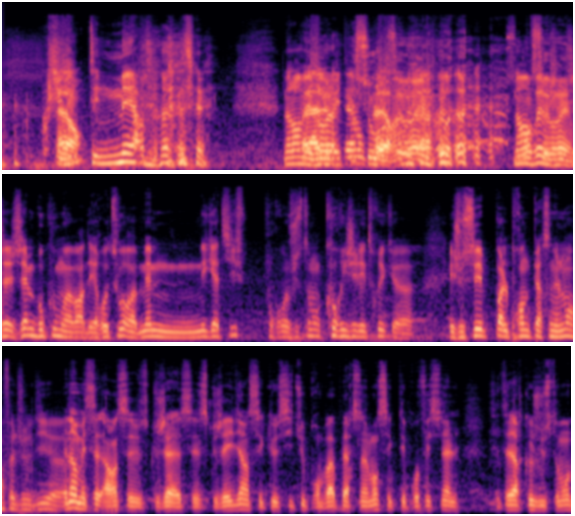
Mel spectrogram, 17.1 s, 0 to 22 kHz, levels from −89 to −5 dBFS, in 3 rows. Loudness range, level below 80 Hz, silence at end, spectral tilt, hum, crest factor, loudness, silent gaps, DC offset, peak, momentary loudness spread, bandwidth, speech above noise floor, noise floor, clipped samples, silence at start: 10 LU; -56 dBFS; 0 s; -5 dB/octave; none; 20 dB; -19 LUFS; none; under 0.1%; 0 dBFS; 16 LU; 16 kHz; 23 dB; -42 dBFS; under 0.1%; 0 s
